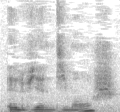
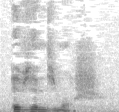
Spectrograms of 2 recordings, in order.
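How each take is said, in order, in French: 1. Le L dans 'elles' est bien prononcé. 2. Le L dans 'elles' est omis. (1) "Au lieu d'entendre elles" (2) "on entend elles"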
